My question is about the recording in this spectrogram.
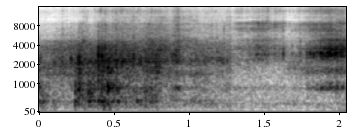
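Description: Black plastic bin bag rustling and crinkling as hands rummage through it, an irregular rustle that grows a little brighter near the end.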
